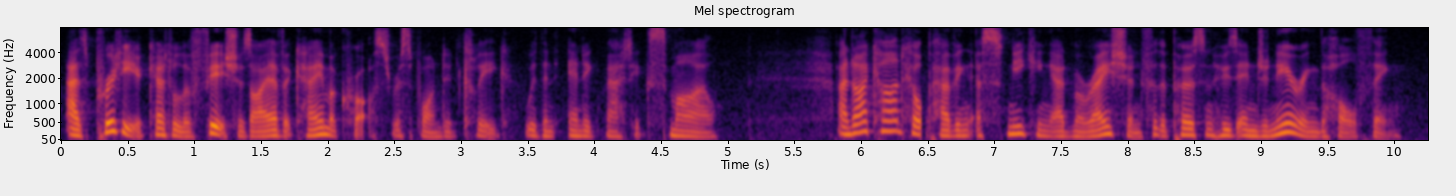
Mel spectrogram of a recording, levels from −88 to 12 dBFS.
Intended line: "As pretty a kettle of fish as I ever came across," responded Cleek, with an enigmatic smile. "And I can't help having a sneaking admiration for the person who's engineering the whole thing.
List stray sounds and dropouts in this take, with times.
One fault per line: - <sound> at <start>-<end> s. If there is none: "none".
- dropout at 6.4-6.5 s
